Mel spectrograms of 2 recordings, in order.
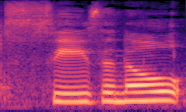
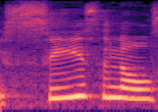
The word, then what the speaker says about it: seasonal: So if you say seasonal something, it means pertaining to or that it's related to a specific season. Here, the pronunciation is seasonal, seasonal, seasonal. It's more like snow, seasonal.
